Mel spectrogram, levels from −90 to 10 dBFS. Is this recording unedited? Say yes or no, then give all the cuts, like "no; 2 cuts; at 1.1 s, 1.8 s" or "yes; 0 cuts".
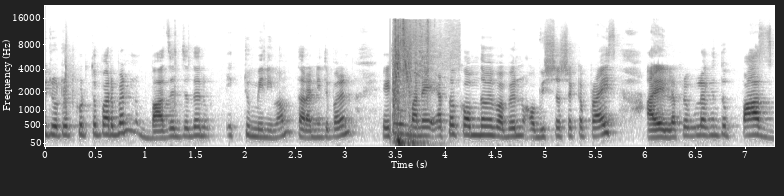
no; 1 cut; at 3.5 s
